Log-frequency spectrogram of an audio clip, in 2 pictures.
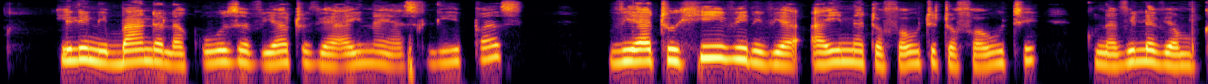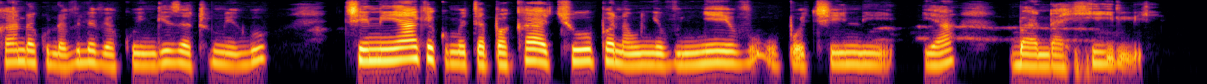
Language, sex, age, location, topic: Swahili, female, 25-35, Kisumu, finance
